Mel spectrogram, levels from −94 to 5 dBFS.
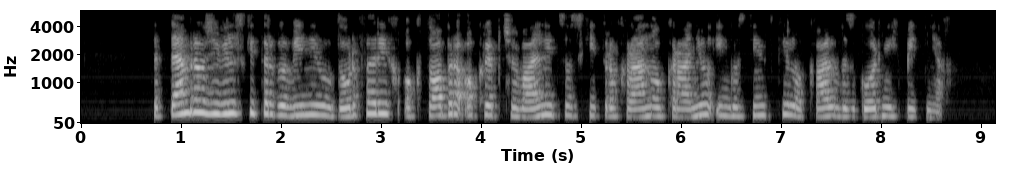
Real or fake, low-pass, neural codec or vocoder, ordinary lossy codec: real; 5.4 kHz; none; none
